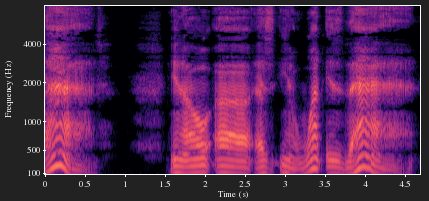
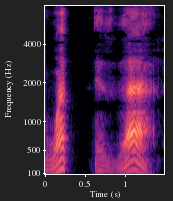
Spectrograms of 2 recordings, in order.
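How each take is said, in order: First: It is asked with an annoyed, resentful inflection. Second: It is asked with genuine, open curiosity. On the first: The asker is fighting against the pain. The speaker calls it wrong. "When you put in that other inflection, you don't really want to know" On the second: The asker really wants to know the answer. The speaker calls it right. "did you ask rightly?"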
